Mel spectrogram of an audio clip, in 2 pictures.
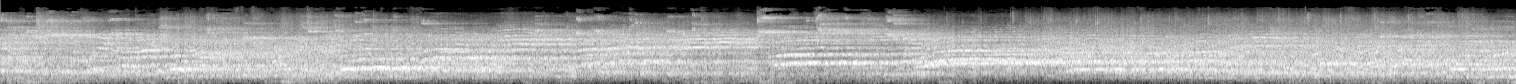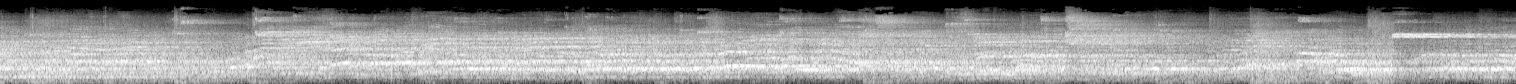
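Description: A basketball bounces repeatedly on a hardwood court during live play, amid players' calls and the chatter of people courtside. It all echoes in a large sports hall.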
